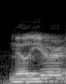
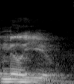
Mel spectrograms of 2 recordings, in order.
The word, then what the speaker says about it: milieu: Milieu, it looks like milieu. But that's actually pronounced milieu.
